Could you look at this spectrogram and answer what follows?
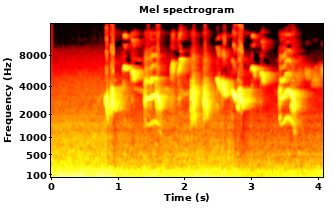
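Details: Orange-headed thrush (anis merah) from Singaraja, North Bali, kept as a song bird and singing in a lively, gacor style. Short bright whistled and chattering phrases jump between notes, about one every half second, over a steady low hum.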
